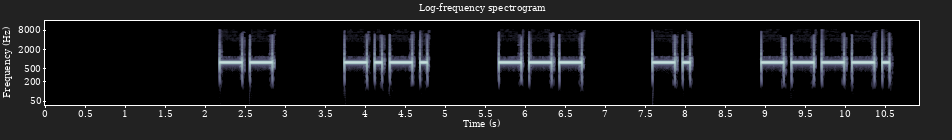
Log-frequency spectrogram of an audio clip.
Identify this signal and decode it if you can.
Morse code, heard as a keyed tone, about 13 wpm, spaced as for 7 wpm, 800 Hz. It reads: MCON9
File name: LEZIONI / 8 YJ45 / 8 YJ ws 12wpm 3342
